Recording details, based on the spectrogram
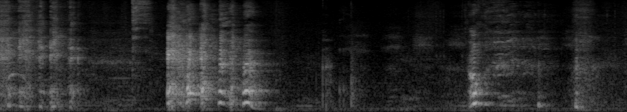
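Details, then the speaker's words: Several deliberate, voluntary coughs made on request for the camera, in bursts separated by quiet gaps, with overlapping talk. "he wants you to cough again you want me to cough for the camera"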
